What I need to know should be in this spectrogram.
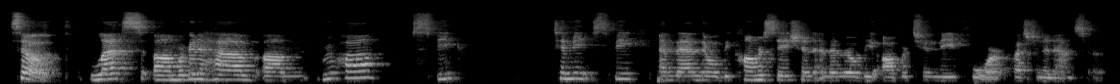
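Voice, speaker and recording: A woman hosting an academic event, introducing keynote speakers and reading their bios with halting pauses. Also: mid-range voice, sharp tone, reverberant, slight background noise, poor audio. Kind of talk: formal introduction read aloud.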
